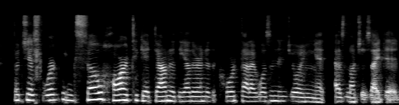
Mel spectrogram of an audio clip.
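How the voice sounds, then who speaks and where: Against a quiet background, a woman at medium pitch speaks in an unremarkable speaking voice with ordinary pitch variation. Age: 20s. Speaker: wheelchair basketball player and college student. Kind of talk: interview.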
